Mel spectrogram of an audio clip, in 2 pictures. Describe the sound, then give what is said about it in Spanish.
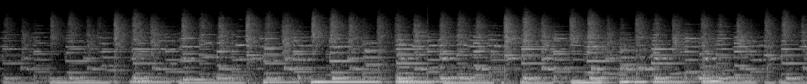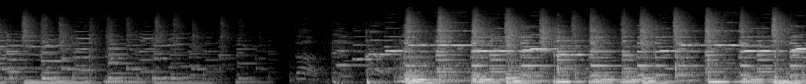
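Live charanga band music plays, with steady syncopated percussion and bright melodic lines. It drops to a brief near-silent break, then comes back louder and fuller. “Aquí los tenemos en esta toma en vivo de …, charanga prendida en Oye la charanga”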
